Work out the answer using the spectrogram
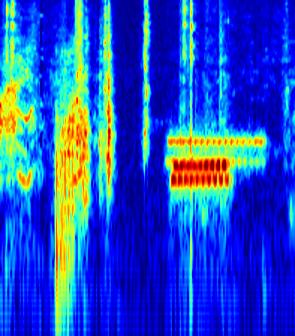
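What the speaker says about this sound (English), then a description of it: "Ignore the phone call in the back." A phone rings in the background, giving a steady electronic tone after a few scattered noises and brief voice sounds, all quiet and somewhat distant.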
